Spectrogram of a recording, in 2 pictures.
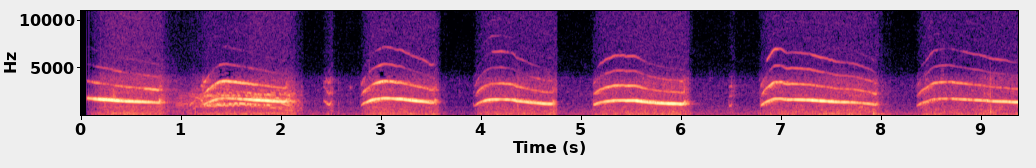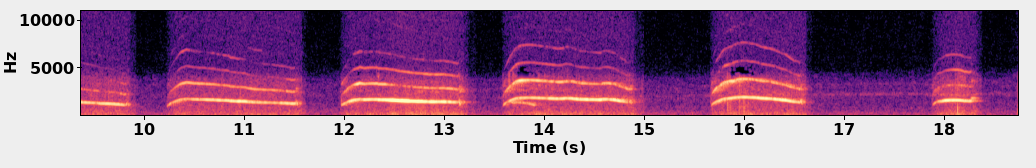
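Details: Mother domestic cat with her kittens, feeling safe: a long run of about thirteen clear, tonal meows, each arching up then sliding down, repeated every second or so with short pauses, in a quiet indoor setting.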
